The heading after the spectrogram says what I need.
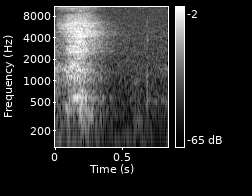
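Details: Person suddenly sneezing while talking: a single short, hissing nasal burst of air that fades quickly, like a snort or stifled sneeze.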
